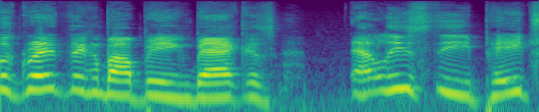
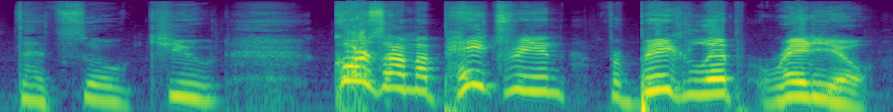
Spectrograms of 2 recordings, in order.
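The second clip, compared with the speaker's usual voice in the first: high, shouted wrestling promo; 3 semitones higher than usual. Pretend. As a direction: taunt a rival like a wrestler. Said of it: "a promo against Ric Flair".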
